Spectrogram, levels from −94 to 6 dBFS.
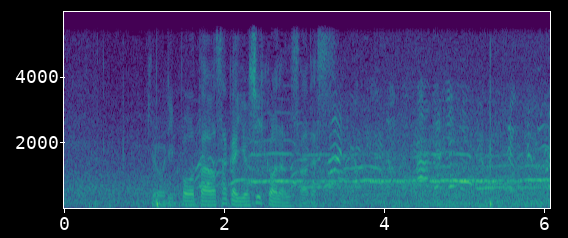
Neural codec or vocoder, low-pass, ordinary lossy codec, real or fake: none; 5.4 kHz; none; real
